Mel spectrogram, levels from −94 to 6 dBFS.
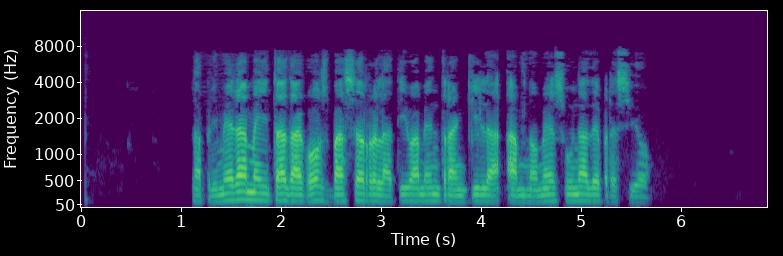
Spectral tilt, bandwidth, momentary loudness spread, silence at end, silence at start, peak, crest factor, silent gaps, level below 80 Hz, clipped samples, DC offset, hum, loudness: -5 dB/octave; 7.8 kHz; 12 LU; 1.2 s; 1.1 s; -2 dBFS; 20 dB; none; -68 dBFS; under 0.1%; under 0.1%; none; -20 LUFS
